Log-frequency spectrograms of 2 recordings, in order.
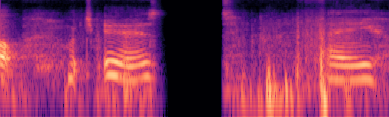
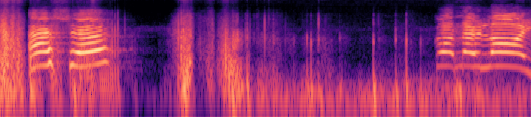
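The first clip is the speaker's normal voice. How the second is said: very high, shrill, loud, carrying shout; 11 semitones higher, 4 dB louder than usual. Finding no barn lights on, the speaker calls out to Asher; shouting. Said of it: "I need to shout".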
